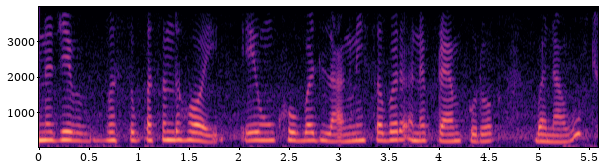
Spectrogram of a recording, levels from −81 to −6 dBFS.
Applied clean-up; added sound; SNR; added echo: none; none; none; none.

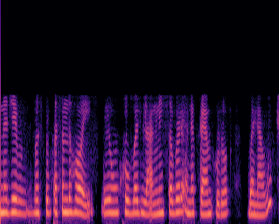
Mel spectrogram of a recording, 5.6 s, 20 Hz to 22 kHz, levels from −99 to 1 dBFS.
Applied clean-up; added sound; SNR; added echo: neural mask model Resemble Enhance denoiser.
